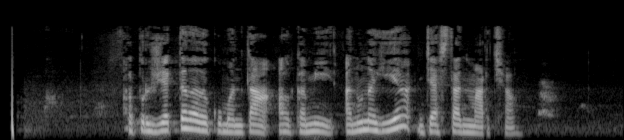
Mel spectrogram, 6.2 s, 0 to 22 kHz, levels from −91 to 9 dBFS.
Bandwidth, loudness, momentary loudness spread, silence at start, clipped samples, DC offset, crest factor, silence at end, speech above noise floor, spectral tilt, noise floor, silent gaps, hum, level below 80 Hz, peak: 11.5 kHz; -24 LUFS; 13 LU; 1.25 s; under 0.1%; under 0.1%; 20 dB; 0.75 s; 40 dB; -5 dB/octave; -64 dBFS; none; none; -68 dBFS; -6 dBFS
